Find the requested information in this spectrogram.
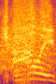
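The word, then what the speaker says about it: Kale: fajuka they give to kali for the easy two double penetration makes that happen spelled k-a-l-e pronounced kali jonathan collie the sophomore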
